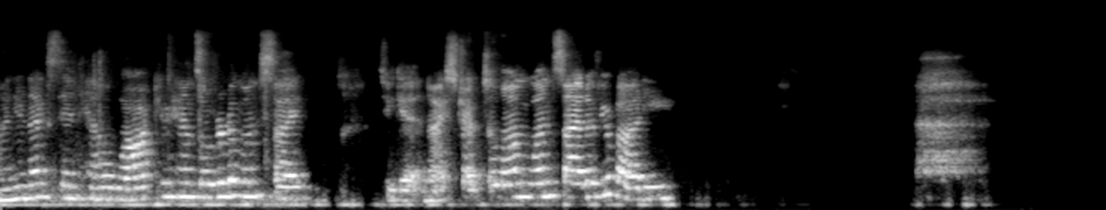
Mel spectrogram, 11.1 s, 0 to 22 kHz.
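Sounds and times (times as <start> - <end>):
woman sighing: 9.2 - 9.8.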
